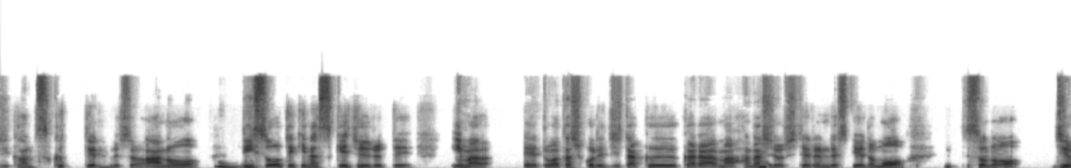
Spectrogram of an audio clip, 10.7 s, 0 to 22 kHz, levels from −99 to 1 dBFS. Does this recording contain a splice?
no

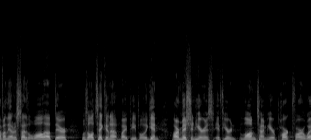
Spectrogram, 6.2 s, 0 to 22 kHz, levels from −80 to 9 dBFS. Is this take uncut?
yes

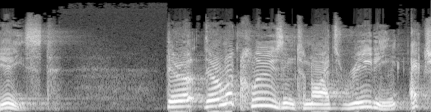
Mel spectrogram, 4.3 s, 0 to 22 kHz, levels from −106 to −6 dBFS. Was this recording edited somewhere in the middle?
yes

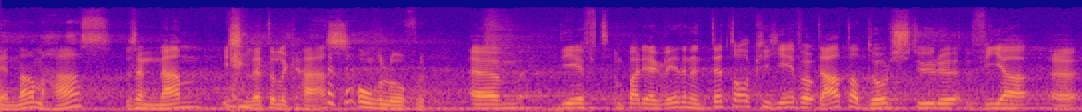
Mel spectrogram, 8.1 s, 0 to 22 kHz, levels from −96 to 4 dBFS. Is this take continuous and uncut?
no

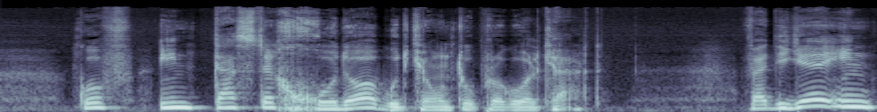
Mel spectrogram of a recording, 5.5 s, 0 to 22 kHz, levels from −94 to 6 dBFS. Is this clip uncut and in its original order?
no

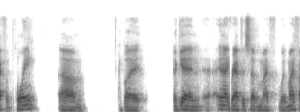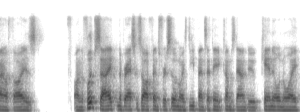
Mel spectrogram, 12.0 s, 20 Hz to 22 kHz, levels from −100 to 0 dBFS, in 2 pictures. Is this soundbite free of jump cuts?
no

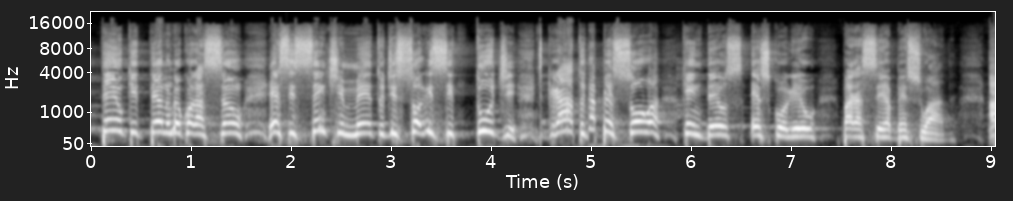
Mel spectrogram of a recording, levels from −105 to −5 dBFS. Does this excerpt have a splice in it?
yes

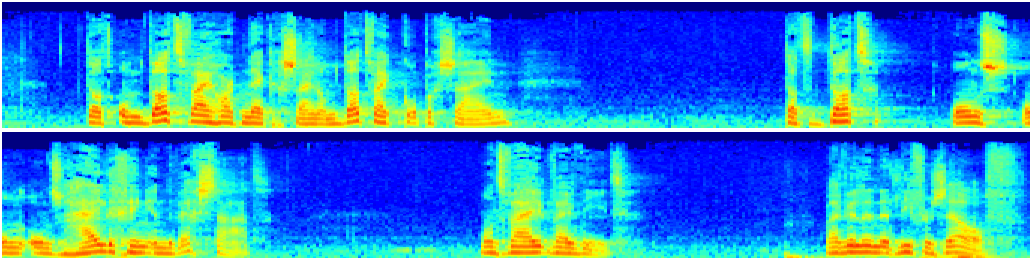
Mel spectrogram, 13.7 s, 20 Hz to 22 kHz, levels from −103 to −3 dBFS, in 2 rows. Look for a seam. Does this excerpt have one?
yes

